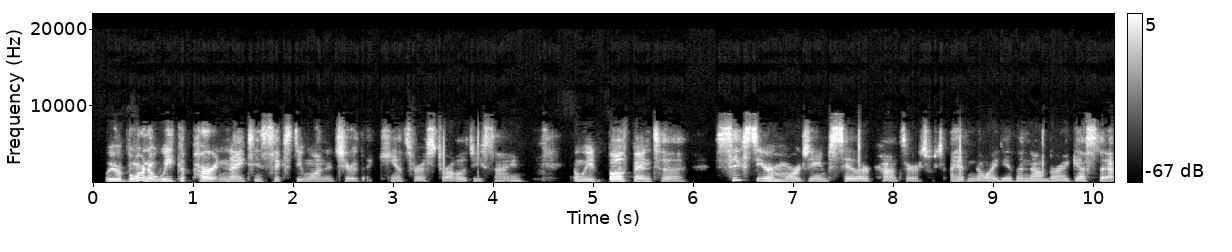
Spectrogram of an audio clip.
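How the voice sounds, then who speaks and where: A woman's plain, everyday voice at a fairly low pitch and fairly quick pace, with a dry, close sound and no echo. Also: lively intonation, big swings in loudness. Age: 60s. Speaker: writer and journalist. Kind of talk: reading aloud.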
